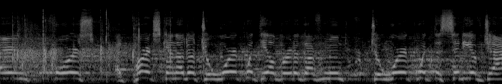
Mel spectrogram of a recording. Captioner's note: some Applause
